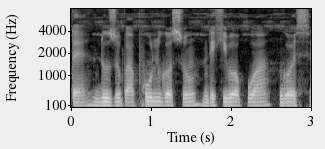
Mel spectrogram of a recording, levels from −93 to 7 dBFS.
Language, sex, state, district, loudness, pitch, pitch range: Assamese, male, Assam, Sonitpur, -15 LUFS, 110 Hz, 105-110 Hz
